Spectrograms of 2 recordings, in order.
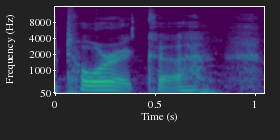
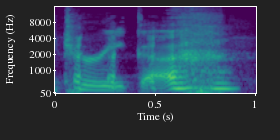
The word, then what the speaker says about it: Tarika: got swapped around but i've always pronounced her name torika which is i had her on my podcast and i think i just now realized that i said her name the whole time totally tarika whoops sorry tarika i'm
